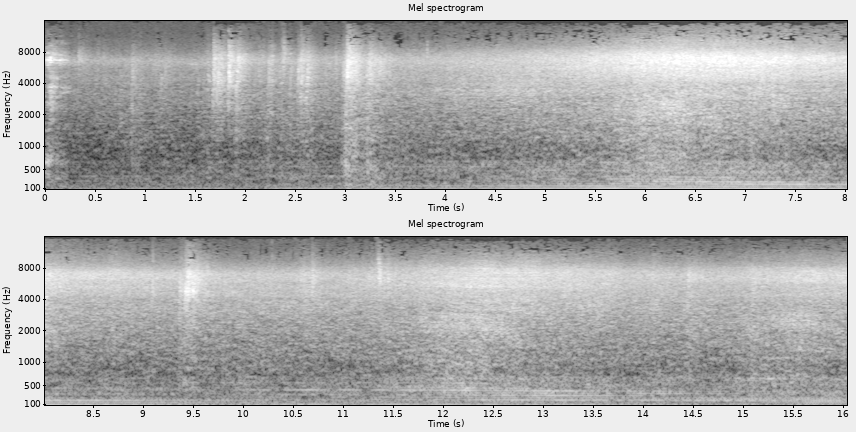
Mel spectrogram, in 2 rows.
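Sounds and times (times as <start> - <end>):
engine passing by: 1.8 - 16.0.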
